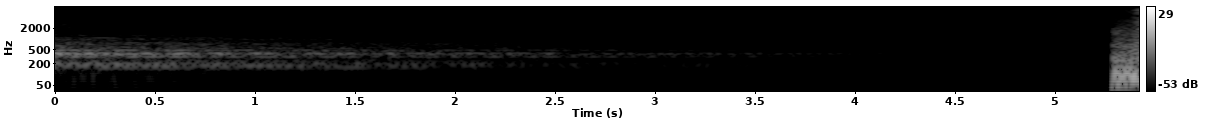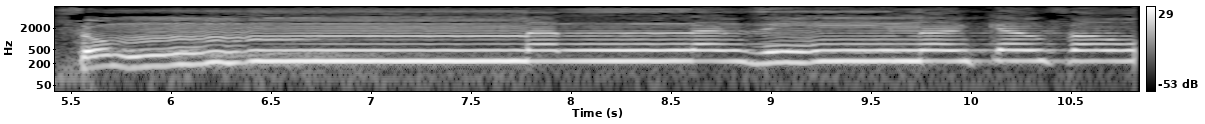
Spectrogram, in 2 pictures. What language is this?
Arabic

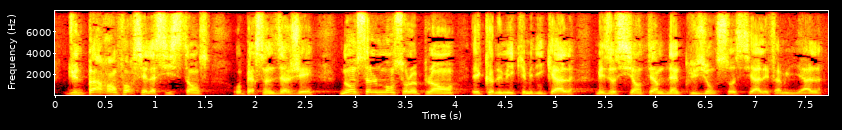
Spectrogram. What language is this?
French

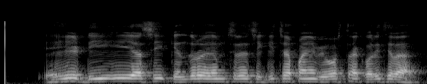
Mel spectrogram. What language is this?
Odia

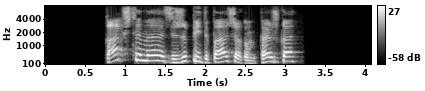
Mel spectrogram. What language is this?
Kabardian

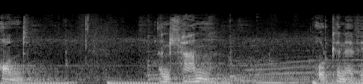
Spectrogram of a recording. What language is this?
Welsh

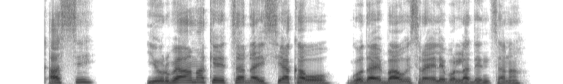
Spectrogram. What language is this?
Gofa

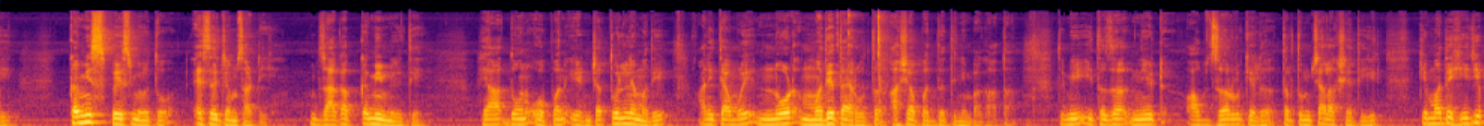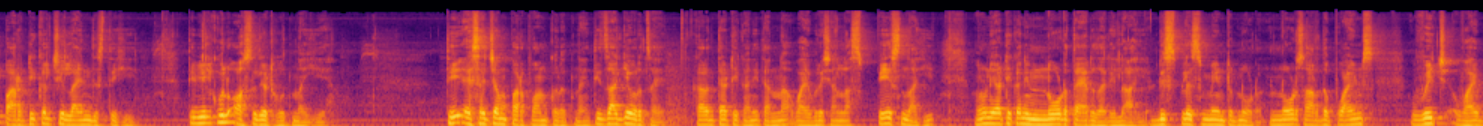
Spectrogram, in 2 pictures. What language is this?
Hindi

